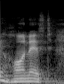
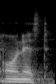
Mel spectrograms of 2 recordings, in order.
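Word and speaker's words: honest: अब आप लोग पढ़ते होंगे इसे हॉनेस्ट, ये हॉनेस्ट नहीं होता है, एच साइलेंट होता है, एच की आवाज़ नहीं निकलती है।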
